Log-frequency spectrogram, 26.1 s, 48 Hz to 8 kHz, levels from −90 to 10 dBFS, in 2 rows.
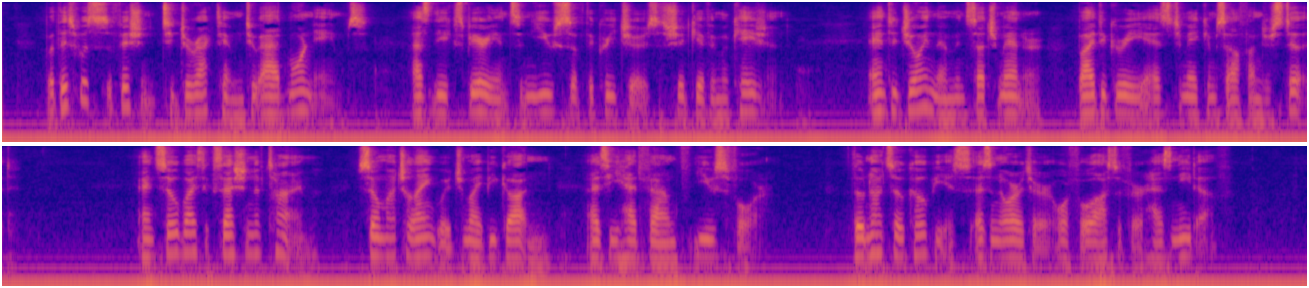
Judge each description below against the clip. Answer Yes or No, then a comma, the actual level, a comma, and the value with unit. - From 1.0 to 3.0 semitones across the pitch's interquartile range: Yes, average, 2.7 semitones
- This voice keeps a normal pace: Yes, average, 155 wpm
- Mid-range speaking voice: No, low, 130 Hz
